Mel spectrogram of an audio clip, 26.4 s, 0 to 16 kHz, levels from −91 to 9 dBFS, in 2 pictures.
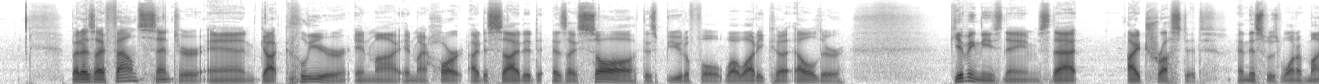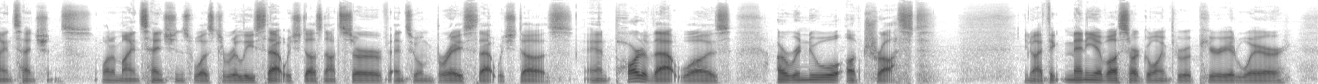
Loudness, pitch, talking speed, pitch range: -25 LUFS, 85 Hz, 170 wpm, 80-95 Hz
